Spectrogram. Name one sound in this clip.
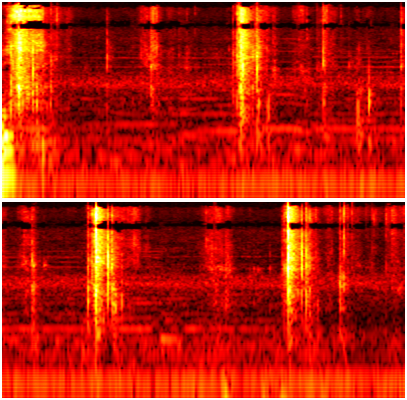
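A tape dispenser clicks as it is pressed.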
